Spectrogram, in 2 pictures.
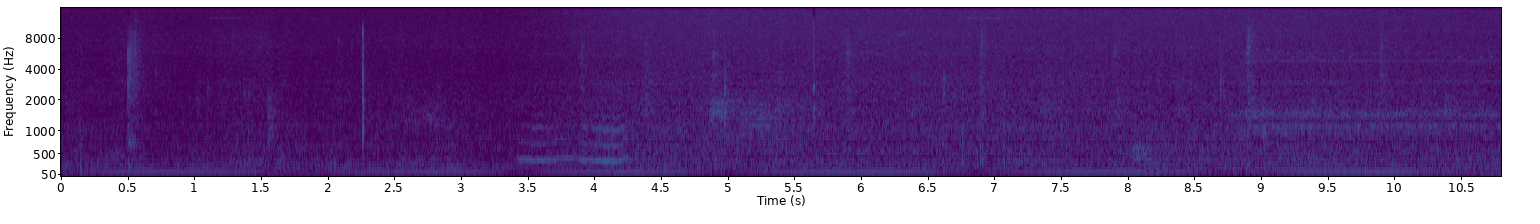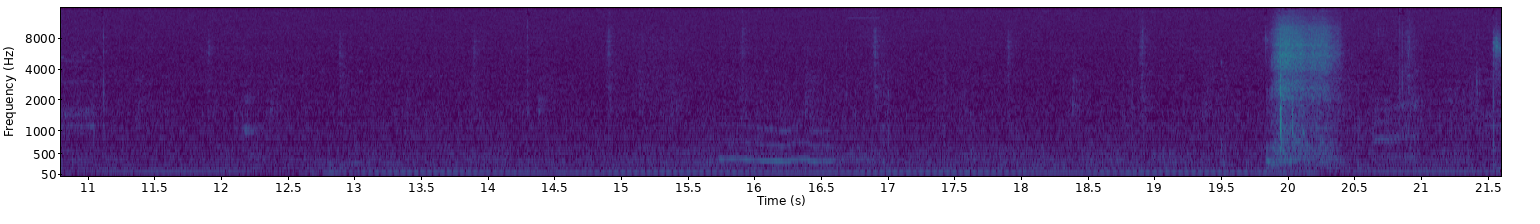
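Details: A female Persian cat snores softly while dreaming, eyes moving and feet running in her sleep, a low steady drone in slow breathing cycles.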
